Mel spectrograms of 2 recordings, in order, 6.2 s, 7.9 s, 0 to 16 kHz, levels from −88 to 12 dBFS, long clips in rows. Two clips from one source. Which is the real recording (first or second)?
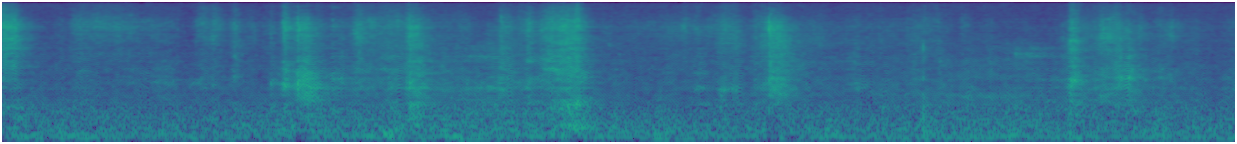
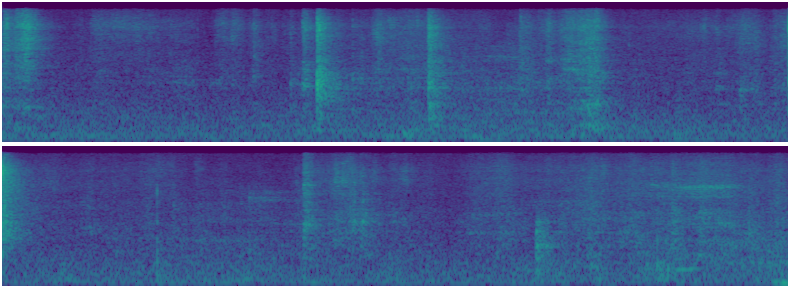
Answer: second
